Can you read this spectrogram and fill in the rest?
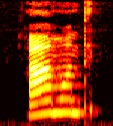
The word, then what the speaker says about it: almond: It is spelled as A-L-M-O-N-D, and there is a silent L. So my friend didn't know there was a silent L in there. And when you say it, you kind of prolong that almond.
